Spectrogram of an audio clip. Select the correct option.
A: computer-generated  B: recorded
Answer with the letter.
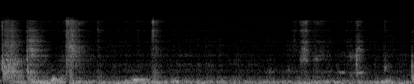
A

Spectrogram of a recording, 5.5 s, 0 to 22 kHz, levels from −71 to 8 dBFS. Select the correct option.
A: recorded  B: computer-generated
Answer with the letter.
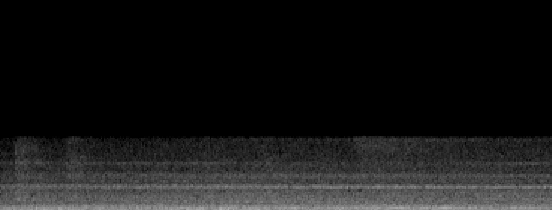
A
